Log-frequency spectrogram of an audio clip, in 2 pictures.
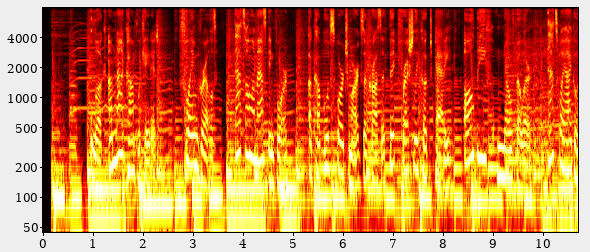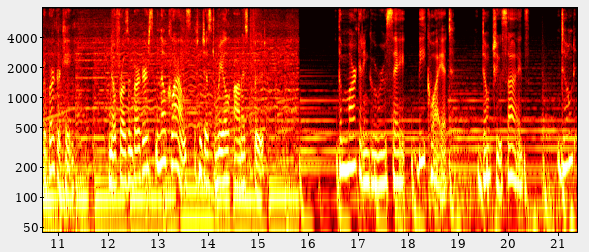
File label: commercial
